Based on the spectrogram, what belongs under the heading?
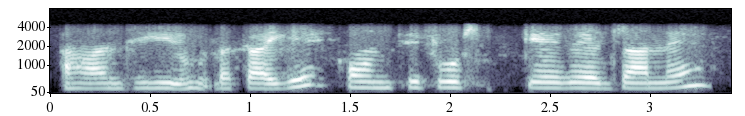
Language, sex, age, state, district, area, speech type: Urdu, female, 30-45, Delhi, East Delhi, urban, conversation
